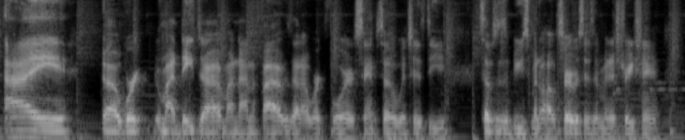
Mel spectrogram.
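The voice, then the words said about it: Baltimore accent. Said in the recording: “born and raised Baltimore City boy, I say it everywhere, if you can't tell by the accent.”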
